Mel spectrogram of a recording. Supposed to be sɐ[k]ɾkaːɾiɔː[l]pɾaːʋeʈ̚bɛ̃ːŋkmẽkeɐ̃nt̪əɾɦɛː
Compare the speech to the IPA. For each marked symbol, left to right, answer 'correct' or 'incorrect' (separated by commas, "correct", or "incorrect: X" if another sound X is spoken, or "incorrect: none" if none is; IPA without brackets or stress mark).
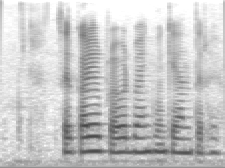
incorrect: none, incorrect: ɾ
